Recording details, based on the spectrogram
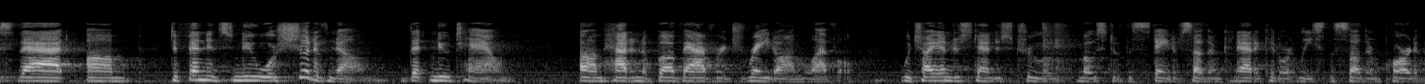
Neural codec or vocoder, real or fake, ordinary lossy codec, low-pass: vocoder, 44.1 kHz, 128 mel bands, Pupu-Vocoder; fake; MP3, 48 kbps; 7.2 kHz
